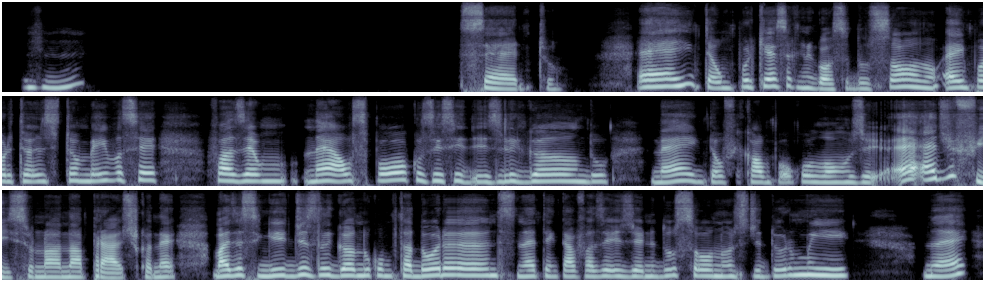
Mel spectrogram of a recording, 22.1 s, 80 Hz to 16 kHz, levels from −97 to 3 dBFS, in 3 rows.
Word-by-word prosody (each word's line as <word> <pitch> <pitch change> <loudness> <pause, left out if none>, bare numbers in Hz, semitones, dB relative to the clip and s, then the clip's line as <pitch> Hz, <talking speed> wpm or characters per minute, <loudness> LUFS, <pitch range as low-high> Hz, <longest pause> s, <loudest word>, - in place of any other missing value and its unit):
Uhum. 225 - -5 2.8
Certo. 180 -4 -3 0.5
É, 250 +3 +5
então, 240 -9 -1
porque 240 +5 -1
esse 260 -1 0
negócio 190 -2 -1
do 185 0 -8
sono 235 +2 0
é 215 +1 +3
importante 225 0 -2
também 245 0 -1
você 270 0 -1 0.4
fazer 240 -2 +4
um 230 0 -3
né, 230 +3 +4
aos 230 +2 +2
poucos 255 -1 +1
ir 240 - +1
se 240 +1 -4
desligando, 220 +2 -1 0.3
né. 220 +5 +1
Então 210 -2 -5
ficar 205 +1 -1
um 195 - -5
pouco 205 +2 -5
longe 200 -1 -2
é 310 -3 +5
é 310 - +6
difícil 225 - -3
na 175 0 +1
na 175 0 +1
prática, 160 -1 0
né. 180 +1 -1 0.3
Mas 205 +3 +5
assim, 215 -3 -1
ir 225 +1 +2
desligando 225 -1 +1
o - - -13
computador 215 +1 +2
antes, 225 -2 +3
né, 195 0 0
tentar 195 -2 -3
fazer 195 +1 -3
a 200 - 0
higiene 195 0 -2
do 210 +4 -4
sono 210 -3 -1
antes 200 -1 -5
de 200 -2 -6
dormir, 225 +2 +3 0.6
né. 205 +6 +2
220 Hz, 140 wpm, -24 LUFS, 200-235 Hz, 2.8 s, é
